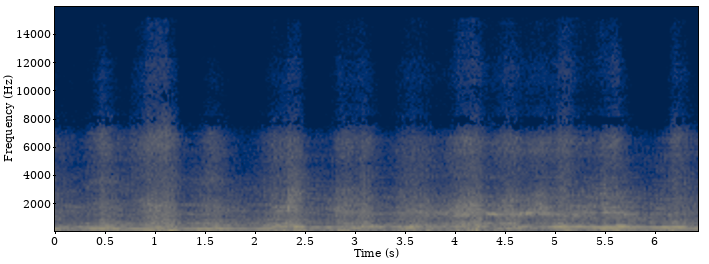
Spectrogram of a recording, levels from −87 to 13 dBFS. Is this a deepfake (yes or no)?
yes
